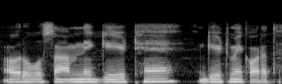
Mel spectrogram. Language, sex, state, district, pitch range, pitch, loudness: Hindi, male, Chhattisgarh, Raipur, 110-120 Hz, 115 Hz, -16 LUFS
